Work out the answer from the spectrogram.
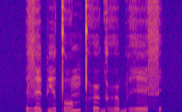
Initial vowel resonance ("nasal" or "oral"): oral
